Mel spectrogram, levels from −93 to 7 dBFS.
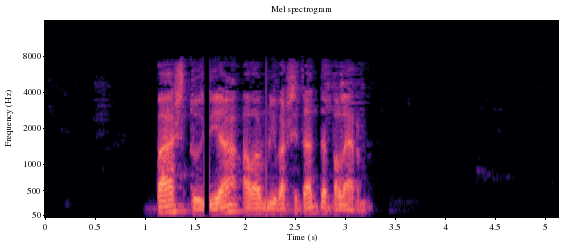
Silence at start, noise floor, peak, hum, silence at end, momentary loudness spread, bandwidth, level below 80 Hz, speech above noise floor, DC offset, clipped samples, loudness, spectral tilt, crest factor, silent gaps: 1.15 s; -80 dBFS; -2 dBFS; none; 1.9 s; 4 LU; 8.2 kHz; -54 dBFS; 61 dB; under 0.1%; under 0.1%; -19 LUFS; -5.5 dB/octave; 22 dB; none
